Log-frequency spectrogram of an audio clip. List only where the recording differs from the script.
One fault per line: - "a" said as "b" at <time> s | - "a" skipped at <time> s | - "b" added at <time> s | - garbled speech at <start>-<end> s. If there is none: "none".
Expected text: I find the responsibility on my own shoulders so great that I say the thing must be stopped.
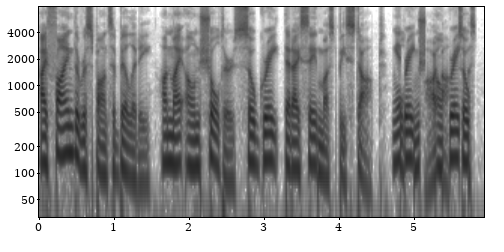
- "the thing" skipped at 3.7 s
- garbled speech at 4.7-5.8 s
